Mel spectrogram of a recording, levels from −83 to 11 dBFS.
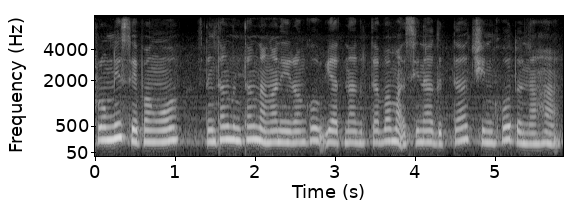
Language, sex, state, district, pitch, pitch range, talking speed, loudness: Garo, female, Meghalaya, South Garo Hills, 210 Hz, 200-230 Hz, 110 wpm, -15 LUFS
